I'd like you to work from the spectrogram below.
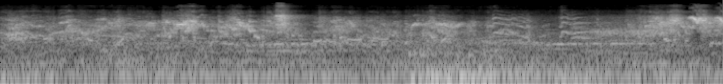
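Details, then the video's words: Short burst of aviary budgerigar colony chatter: shrill squawks and high, scratchy twitters overlapping from several birds. "budgies bird"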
